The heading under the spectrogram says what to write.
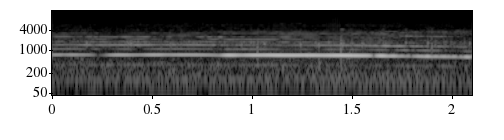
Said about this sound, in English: There it is again. Was a scream. Sounds like it came from right up in the middle of the fire area, Bill. No, it came from beyond that. Up among those rocks.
